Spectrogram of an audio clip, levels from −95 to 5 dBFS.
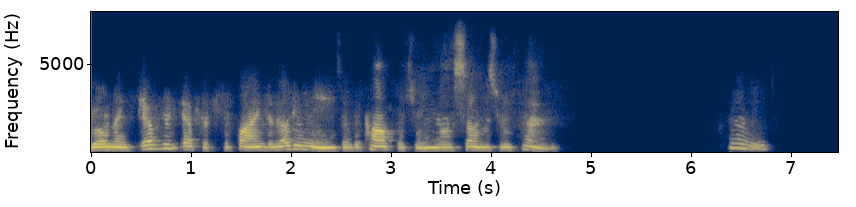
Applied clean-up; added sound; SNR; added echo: neural mask model Resemble Enhance denoiser.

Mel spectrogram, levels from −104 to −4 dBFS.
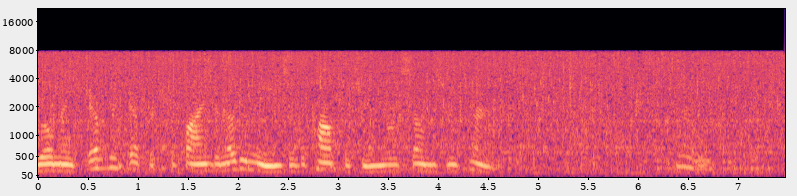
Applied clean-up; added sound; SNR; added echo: none; Stream; 4 dB; none.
